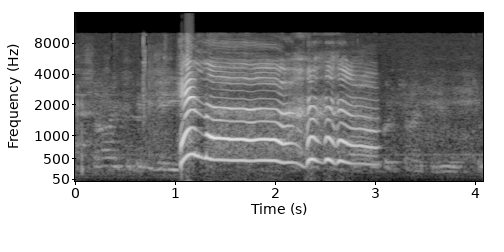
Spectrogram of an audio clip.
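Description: A baby squeals in a long, high-pitched voice close by.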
